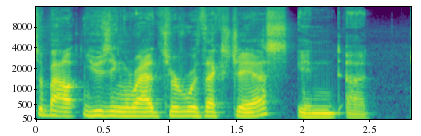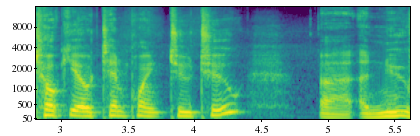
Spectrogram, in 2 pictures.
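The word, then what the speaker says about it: Ext JS: check out centric comm slash products thus XJS ext Jas is pronounced XJS docs Sencha comm that blink there shows you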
